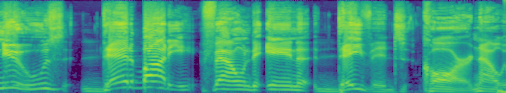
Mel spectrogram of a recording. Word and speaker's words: D4vd: Dead body found in David's car. Now, it's D4 VD is how it's spelled. I think he just goes by David, though.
